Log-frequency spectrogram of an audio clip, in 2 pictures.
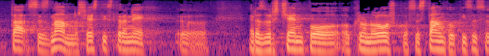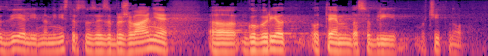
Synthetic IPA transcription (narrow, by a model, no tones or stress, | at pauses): t̪asɛznamnaʃɛːst̪ixst̪ɾanex | ə | ɾazʋəɾʃt͡ʃɛnpɔkɾɔnɔloʃkɔsɛst̪aŋkɔkisɔsɛɔd̪ʋijalinaminiːst̪əɾst̪ʋɔzaizɔbɾaʒɛʋaːnjɛ | ɡoʋɔɾiɔɔt̪emd̪asɔbliot͡ʃit̪nɔ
